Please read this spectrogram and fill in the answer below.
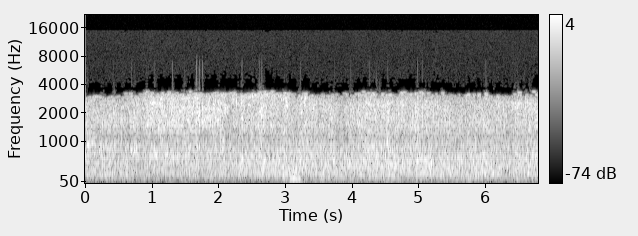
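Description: Steady hiss-like background noise of an old sermon recording, with a few faint ticks.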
